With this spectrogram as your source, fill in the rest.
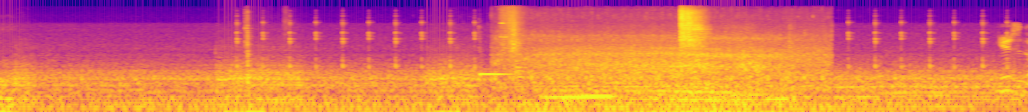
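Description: A Volvo truck driving in American Truck Simulator, a steady engine drone with ticking indicator clicks and a couple of hissing air-brake bursts, with a voice talking now and then.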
